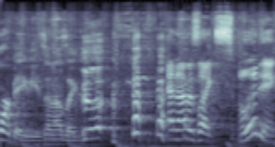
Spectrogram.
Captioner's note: gasps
